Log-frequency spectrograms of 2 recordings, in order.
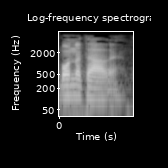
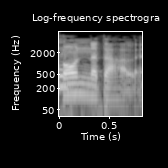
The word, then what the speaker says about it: Buon Natale: Buon Natale. – Buon Natale? – Buon Natale.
